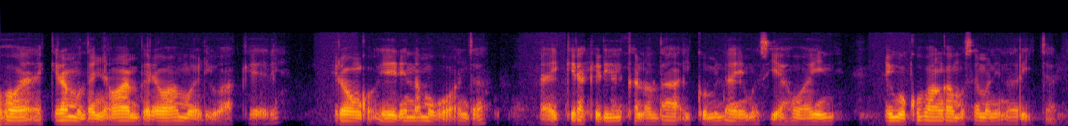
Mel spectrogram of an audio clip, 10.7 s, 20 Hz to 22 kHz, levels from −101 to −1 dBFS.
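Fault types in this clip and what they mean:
Background gated by the echo canceller: the echo canceller pulled the microphone down hard while the far side was playing, so the room sound dips by as much as about 40 dB and comes back when it releases. It runs from 0 to 4.93 s, from 5.96 to 8.59 s and from 9.15 to 10.55 s, covering about four, two and one second of those spans. What sets it apart from dropouts or a noise gate is where it falls. Each dip lines up with the far-end audio rather than with the local talker pausing.
Echo leak: a faint delayed copy of the speech comes back, trailing the original by about 247 ms. It sits about 20 dB below the speech from 4.93 to 6.28 s and about 30 dB below from 8.59 to 9.14 s, with a brief trace from 10.56 s to the end. This is likely a loudspeaker-side echo canceller letting part of its microphone pickup through. It differs from room reverberation because it is a discrete, fixed-delay repeat rather than a smooth decay, and the band limit near 8 kHz from the call processing carries through into it.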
